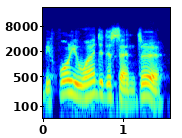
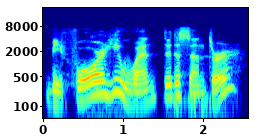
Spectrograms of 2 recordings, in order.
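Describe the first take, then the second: First: The phrase is said quickly and rushed. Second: The phrase is said slowly and carefully. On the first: The speaker calls it wrong. "earlier you said before he went to the center. Okay, it's so fast" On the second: The speaker calls it right. "You see how slow I take my time?"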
